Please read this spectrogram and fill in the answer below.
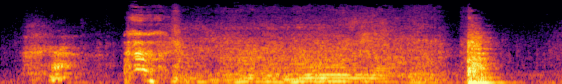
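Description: A man shifting himself from a wheelchair toward a toilet, unable to stand on his blistered feet: a long low strained sound of effort, then a single hard knock about three and a half seconds in.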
